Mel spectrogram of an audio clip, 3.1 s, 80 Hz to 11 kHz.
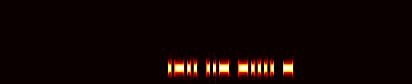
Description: Morse code, heard as a keyed tone, about 48 wpm, 700 Hz. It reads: LU6T
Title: DXCC-100 Call Signs - 4 Characters - Repeated 2x - 50wpm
